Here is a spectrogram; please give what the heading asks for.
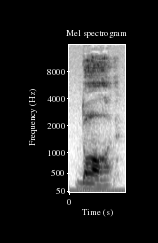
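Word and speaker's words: ض: इसमें एक डॉट है, और ये जो साउंड निकालता है ये डी की साउंड निकालता है, दौद।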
